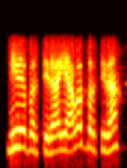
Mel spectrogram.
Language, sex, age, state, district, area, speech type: Kannada, female, 30-45, Karnataka, Mandya, urban, conversation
